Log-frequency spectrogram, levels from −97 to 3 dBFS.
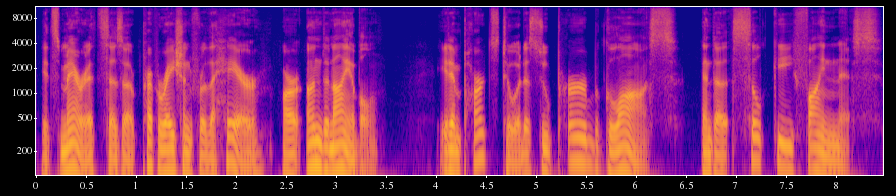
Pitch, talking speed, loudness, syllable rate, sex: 95 Hz, 140 wpm, -20 LUFS, 4.7 syllables/s, male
